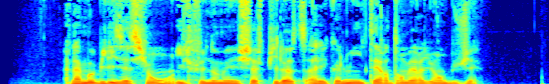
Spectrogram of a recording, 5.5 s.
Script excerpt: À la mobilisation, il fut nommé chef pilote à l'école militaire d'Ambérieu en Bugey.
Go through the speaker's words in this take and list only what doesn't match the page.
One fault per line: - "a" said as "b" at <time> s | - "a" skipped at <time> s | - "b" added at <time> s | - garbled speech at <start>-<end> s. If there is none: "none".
none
